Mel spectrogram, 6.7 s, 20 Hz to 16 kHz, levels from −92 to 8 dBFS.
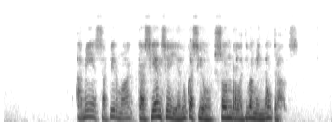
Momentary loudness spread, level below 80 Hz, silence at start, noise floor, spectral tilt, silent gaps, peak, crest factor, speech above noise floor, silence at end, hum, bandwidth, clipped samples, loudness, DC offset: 11 LU; -56 dBFS; 1.5 s; -85 dBFS; -8.5 dB/octave; none; -8 dBFS; 16 dB; 63 dB; 1 s; none; 7 kHz; under 0.1%; -23 LUFS; under 0.1%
